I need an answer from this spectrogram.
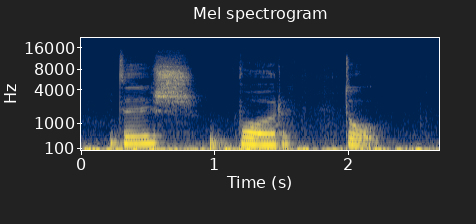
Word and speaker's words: desporto: penúltima que dela o desporto desporto tu é a última sílaba por é a penúltima então o acento recai aqui cansado que dela desporto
